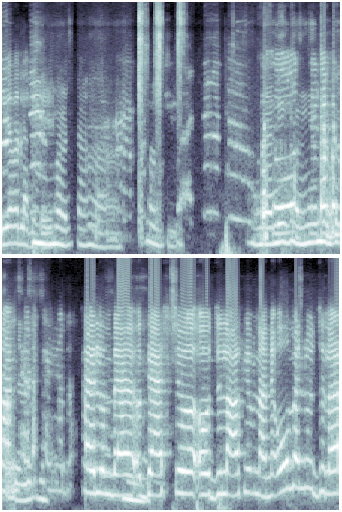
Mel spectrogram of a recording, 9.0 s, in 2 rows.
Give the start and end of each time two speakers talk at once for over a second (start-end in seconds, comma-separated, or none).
3.5-4.9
